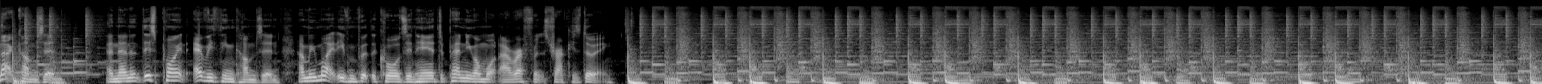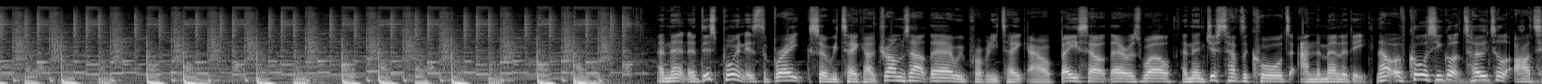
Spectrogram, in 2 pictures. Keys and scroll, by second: 1.3 space, 6.6 space, 22.1 space, 24.5 BackSpace, 27.6 BackSpace.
